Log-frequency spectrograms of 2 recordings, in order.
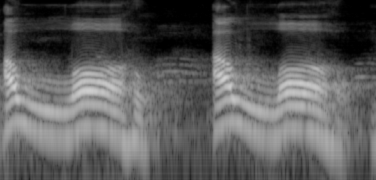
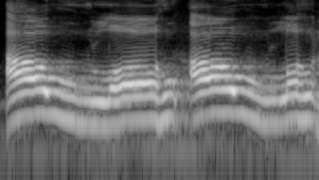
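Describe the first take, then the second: First: Slow "Allahu" with a clean heavy lam, no "au"; "Allahu" drawn out, lips not rounded; correct no wau. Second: "Allahu" with a pouted "au" glide, higher and louder; loud, high "Allahu" with a wau slipping in; mixed with wau. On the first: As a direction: say "Allahu" slowly without pouting. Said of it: "tidak boleh monyong". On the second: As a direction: push out the lips so "Allahu" sounds like "Aullohu". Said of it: "campur wau". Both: Shown as a demonstration.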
